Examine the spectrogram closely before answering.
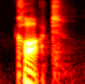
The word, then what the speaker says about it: cot: So, cot, pretty much, something like that. Cot. But for British English, these two have completely different vowel sounds.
